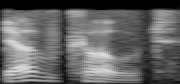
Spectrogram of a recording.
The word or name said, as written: dovecote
